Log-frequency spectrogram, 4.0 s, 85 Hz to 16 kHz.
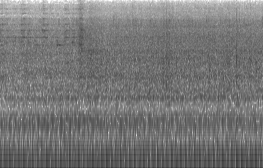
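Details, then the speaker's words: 2005 Yamaha Majesty 400 scooter, fuel-injected single-cylinder DOHC with CVT automatic. Steady idle with a regular clattery beat of about three to four a second from the rear; rear drivetrain noise, cause unknown. "now I do need to work on it as you can tell there's some noise going on back"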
